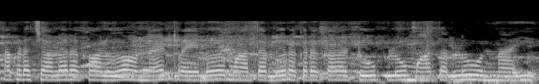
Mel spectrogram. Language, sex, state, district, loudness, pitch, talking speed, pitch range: Telugu, female, Andhra Pradesh, Sri Satya Sai, -13 LUFS, 210 Hz, 120 wpm, 200-215 Hz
